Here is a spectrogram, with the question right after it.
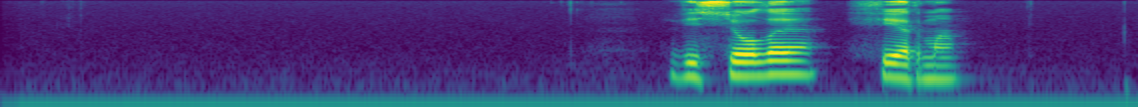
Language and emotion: Russian, neutral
